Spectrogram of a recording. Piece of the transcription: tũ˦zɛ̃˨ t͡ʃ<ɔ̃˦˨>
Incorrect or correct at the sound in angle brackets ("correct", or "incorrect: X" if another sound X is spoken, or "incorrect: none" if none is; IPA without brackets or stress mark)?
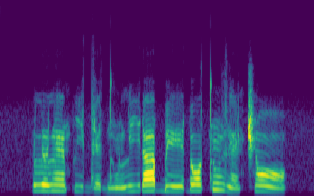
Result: correct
